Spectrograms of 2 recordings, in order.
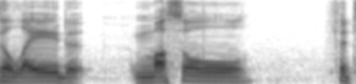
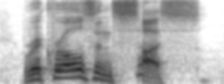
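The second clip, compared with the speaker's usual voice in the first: loud, pitched-up, cracking voice; 6 semitones higher, 5 dB louder than usual. Speaker listing what they want to keep track of: voice cracking. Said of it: "my voice cracked".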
